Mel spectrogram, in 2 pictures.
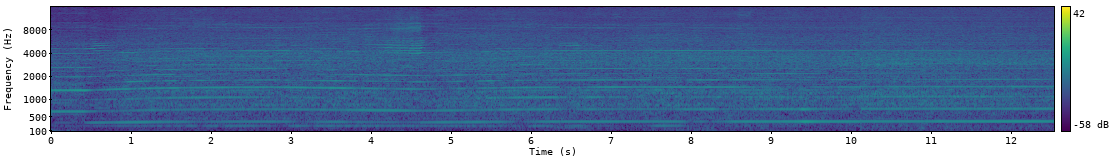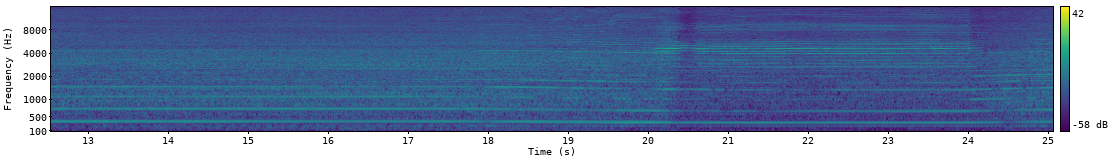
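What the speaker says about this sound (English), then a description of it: "With a 1/2-inch spiral cutter in the router table and stops set at either side, I can cut the mortises for the hinges." Router table spinning a 1/2-inch spiral cutter while cutting hinge mortises between stops in a wenge and birdseye maple keepsake box: a loud, steady, high-pitched motor whine with harmonics, sustained and near throughout.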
